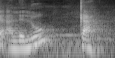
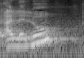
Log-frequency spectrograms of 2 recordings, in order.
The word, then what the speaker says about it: Haleluya: Entonces, por eso se dice aleluca. Cuando ya estás rezando, no dices aleluca, dices aleluya. Pero cuando no estás rezando y cuando estás cantando o cuando estás hablando de la palabra, no se dice aleluya, sino aleluca. ¿Por qué? Porque está el nombre Hashem.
